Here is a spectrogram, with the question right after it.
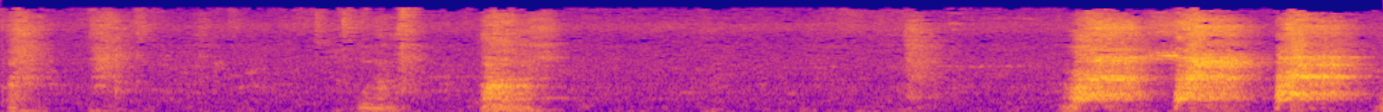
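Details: Labrador Retriever puppy reacting strangely after seeing an All Out mosquito repellent device, giving short sharp barks, a few scattered early on, then three loud barks in quick succession near the end, over a quiet indoor background.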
